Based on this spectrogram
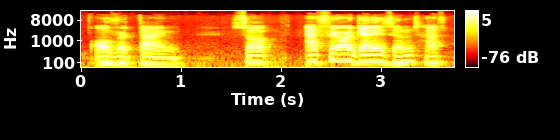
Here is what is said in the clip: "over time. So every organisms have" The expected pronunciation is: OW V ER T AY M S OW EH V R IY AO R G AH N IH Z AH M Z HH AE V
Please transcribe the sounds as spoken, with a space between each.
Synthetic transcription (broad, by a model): OW V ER T AY M S OW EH F R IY AO R G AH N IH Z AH M S HH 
